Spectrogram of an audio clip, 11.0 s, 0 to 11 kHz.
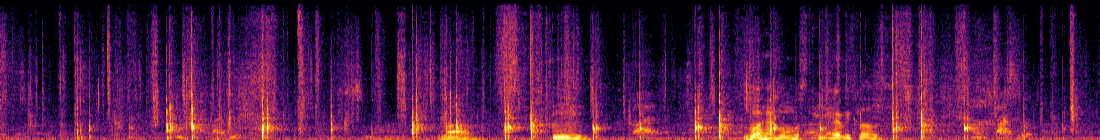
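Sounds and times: handball slapping: 4.1 - 9.8.

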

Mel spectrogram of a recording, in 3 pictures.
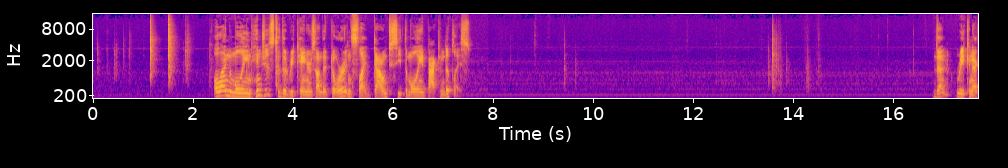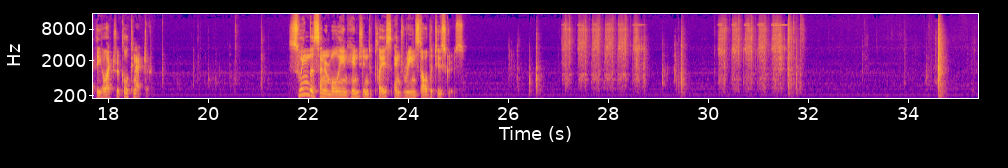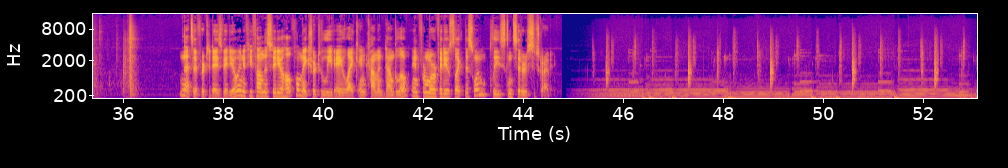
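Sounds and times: cordless driver bursts: 27.1 - 28.8, 30.2 - 31.8.

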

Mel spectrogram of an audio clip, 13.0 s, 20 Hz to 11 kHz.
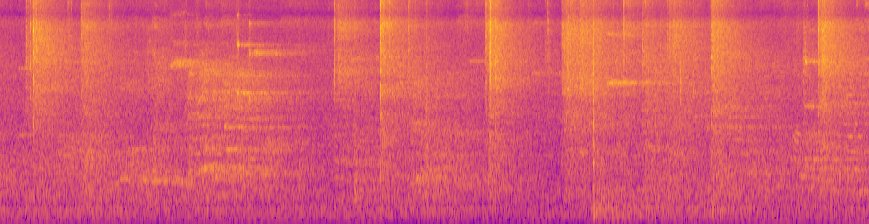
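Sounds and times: rackets striking shuttlecock: 7.3 - 11.1.

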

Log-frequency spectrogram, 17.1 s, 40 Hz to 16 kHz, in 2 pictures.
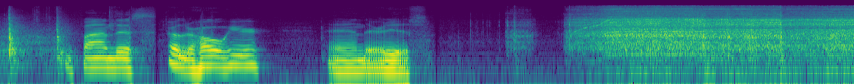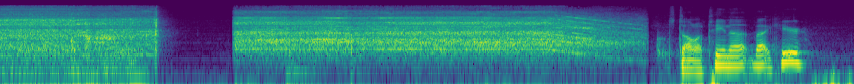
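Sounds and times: cordless drill boring into wood: 5.0 - 10.2, 10.9 - 15.1.

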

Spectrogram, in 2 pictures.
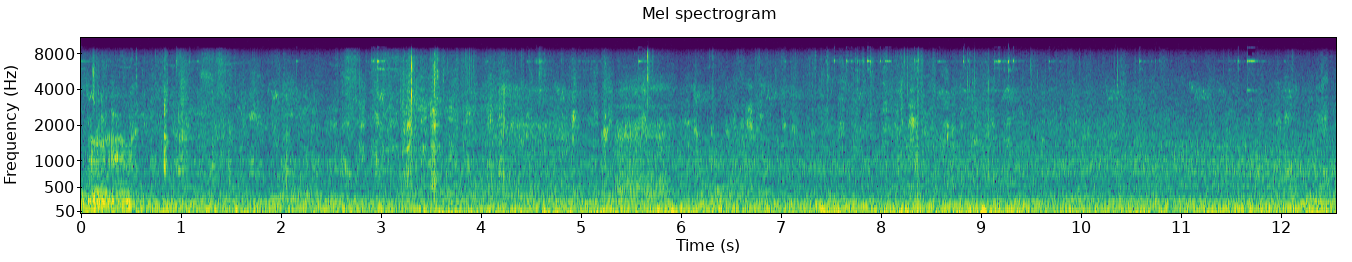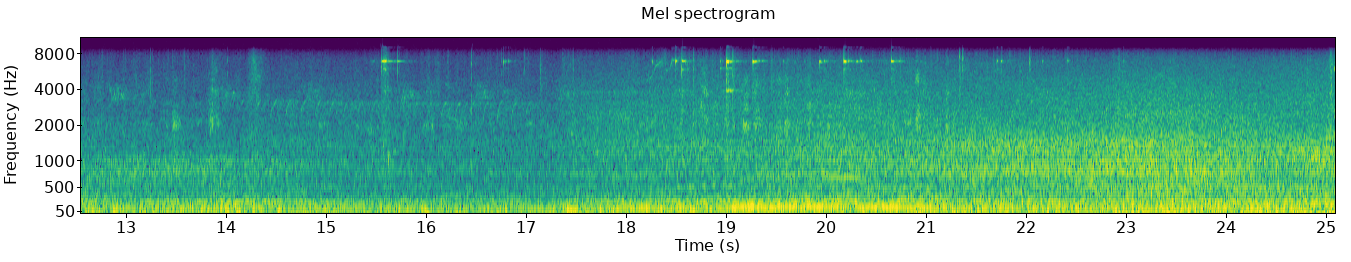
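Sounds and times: small dogs vocalizing: 18.5 - 21.8.

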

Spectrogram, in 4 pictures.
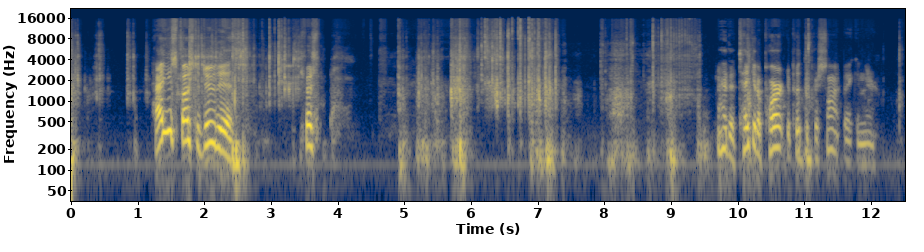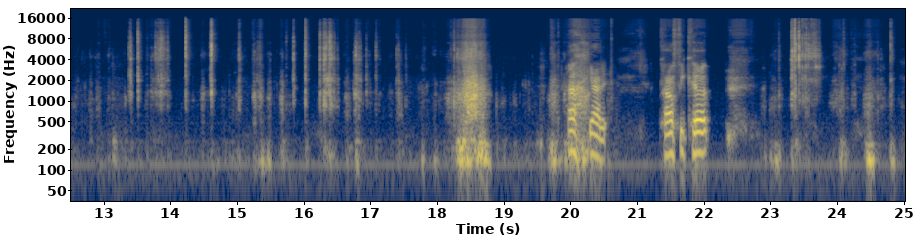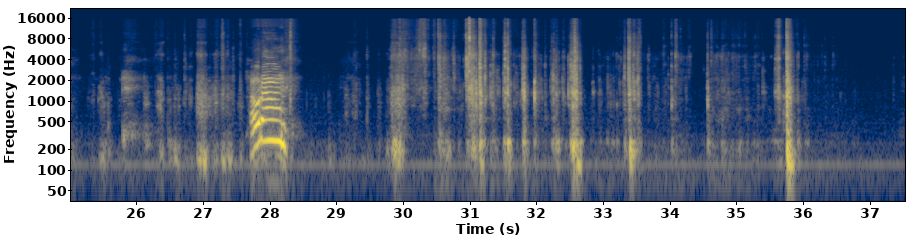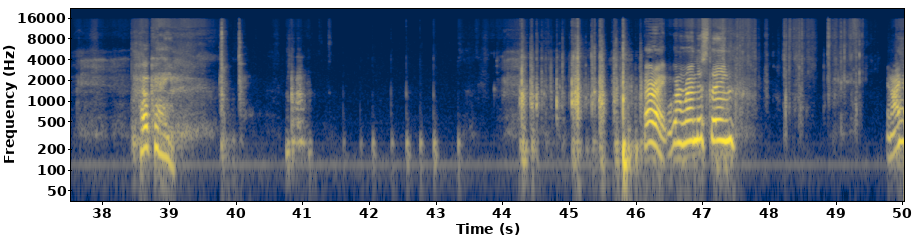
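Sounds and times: plastic bricks clicking: 0.0 - 3.6, 5.4 - 7.4, 13.3 - 15.1, 23.3 - 23.8.

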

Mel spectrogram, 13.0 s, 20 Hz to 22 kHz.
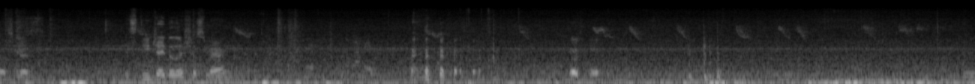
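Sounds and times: low traffic rumble: 0.0 - 13.0
bird chirping: 1.7 - 3.6, 5.5 - 12.5.

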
